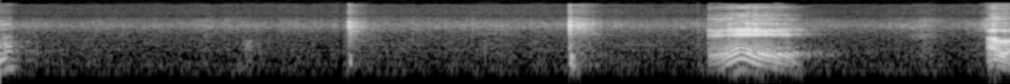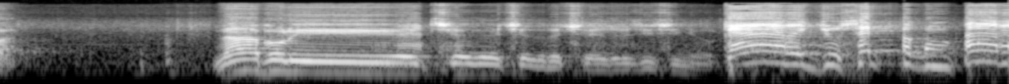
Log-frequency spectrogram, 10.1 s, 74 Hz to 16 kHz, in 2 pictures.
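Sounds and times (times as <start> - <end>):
film soundtrack hiss: 0.0 - 10.0.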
